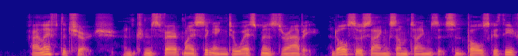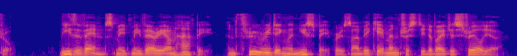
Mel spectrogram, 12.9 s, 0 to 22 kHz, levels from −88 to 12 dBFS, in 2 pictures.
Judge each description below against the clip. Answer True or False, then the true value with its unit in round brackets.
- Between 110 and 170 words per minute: True (160 wpm)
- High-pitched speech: False (105 Hz)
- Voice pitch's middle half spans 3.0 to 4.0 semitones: False (5.2 semitones)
